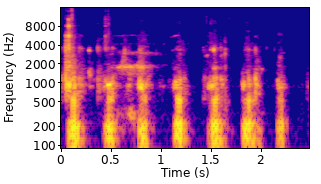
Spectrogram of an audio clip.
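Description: A woman's quiet breathy vocal sounds in short separate bursts, about three a second, without clear words.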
